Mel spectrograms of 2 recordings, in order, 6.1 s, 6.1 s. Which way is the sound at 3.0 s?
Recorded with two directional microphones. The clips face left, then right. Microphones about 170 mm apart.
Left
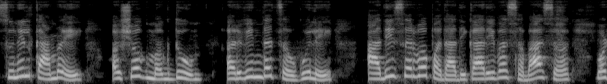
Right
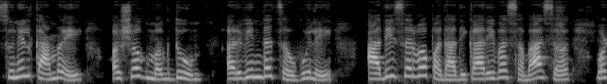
40° left (ahead or behind).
